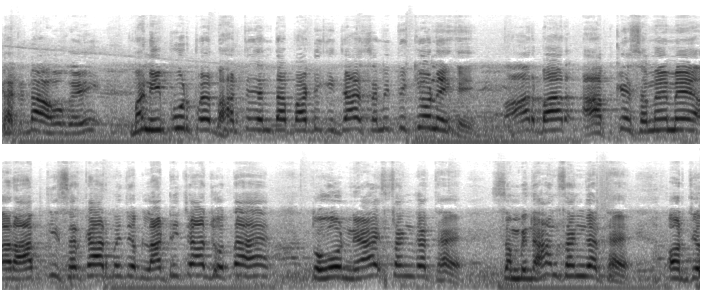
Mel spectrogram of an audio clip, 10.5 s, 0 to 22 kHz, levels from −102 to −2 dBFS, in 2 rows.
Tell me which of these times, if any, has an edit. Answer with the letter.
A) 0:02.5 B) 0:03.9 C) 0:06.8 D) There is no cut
B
